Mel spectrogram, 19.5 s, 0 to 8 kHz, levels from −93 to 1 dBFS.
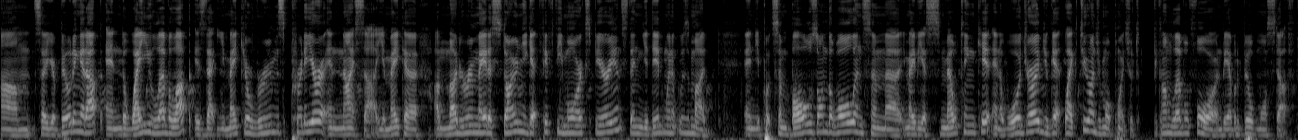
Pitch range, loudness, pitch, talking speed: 130-170 Hz, -44 LUFS, 155 Hz, 235 wpm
